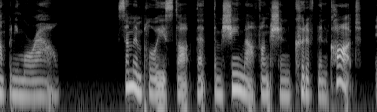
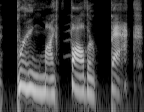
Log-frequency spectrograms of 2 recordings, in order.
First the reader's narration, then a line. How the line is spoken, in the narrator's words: shouted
